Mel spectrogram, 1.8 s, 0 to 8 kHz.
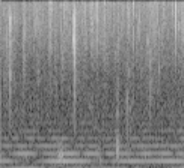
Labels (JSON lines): {"label": "biophony, midshipman", "recorder": "SoundTrap 500"}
